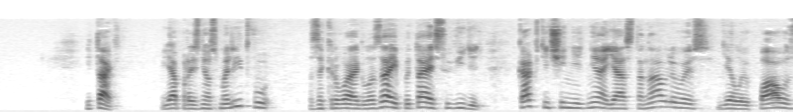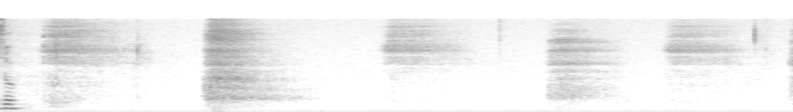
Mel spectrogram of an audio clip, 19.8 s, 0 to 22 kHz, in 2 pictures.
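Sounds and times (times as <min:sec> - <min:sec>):
slow deep breaths in and out: 0:00.6 - 0:01.1, 0:10.4 - 0:14.0, 0:14.6 - 0:16.1, 0:16.7 - 0:19.8
speech: 0:01.1 - 0:10.7.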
